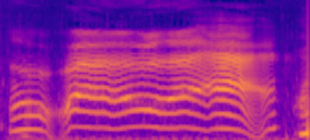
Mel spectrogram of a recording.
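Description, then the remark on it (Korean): A baby lying in a box floating on a river cries loudly: a short opening whimper, then one long, strained wail that wavers and dips before breaking off, with no talking. “어머, 공주마마, 이 상자 안에 아기가 담겨 있습니다.”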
